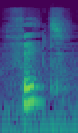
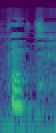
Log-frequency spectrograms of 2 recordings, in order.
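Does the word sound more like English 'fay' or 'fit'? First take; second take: fit; fay. First: It sounds like 'fit', ending in a t. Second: It sounds like 'fay', with no final t. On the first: "Sometimes you're going to hear that pronounced fit with an A kind of sound" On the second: "Sometimes it'll sound a bit more like fait"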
